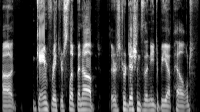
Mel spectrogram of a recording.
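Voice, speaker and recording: A man co-hosts a casual podcast over a computer mic on a voice call. His voice sits at a middling pitch, and the sound is dry and close. He makes easygoing, joking remarks. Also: steady tone, normal speed, fairly bright tone, dry recording. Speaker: podcast co-host.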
